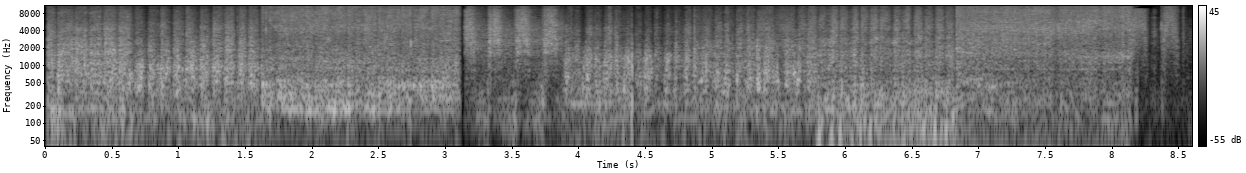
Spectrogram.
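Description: Stiff detailing brush scrubbing thick foam on a car's grille and alloy wheel in rapid rasping strokes, broken by stretches of steady hiss.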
